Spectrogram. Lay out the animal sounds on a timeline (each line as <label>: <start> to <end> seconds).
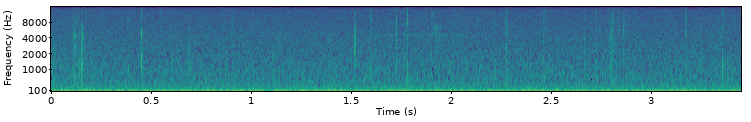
Black-throated Green Warbler (Setophaga virens): 1.5 to 2.2 seconds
